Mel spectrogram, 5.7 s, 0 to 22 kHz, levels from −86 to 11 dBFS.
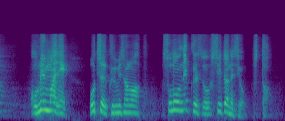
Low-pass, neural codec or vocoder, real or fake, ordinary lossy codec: none; codec, 16 kHz, about 1 kbps, DyCAST, with the encoder's durations; fake; none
